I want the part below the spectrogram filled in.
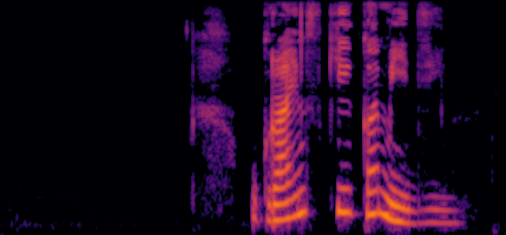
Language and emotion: Russian, positive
